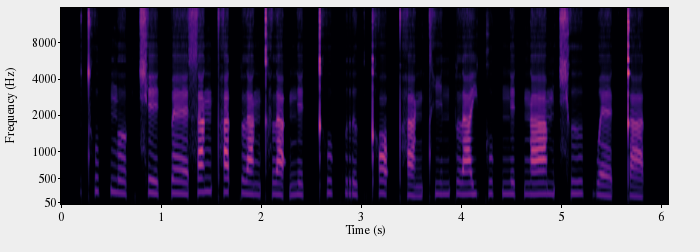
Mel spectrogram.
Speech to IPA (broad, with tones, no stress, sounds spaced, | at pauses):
tʰ u˦˥ k̚ ŋ ɤː˨˩ k̚ t͡ɕʰ eː˨˩ k̚ p ɛː˨˩ s a˥˩ ŋ pʰ a˥˩ t̚ p l a˨˩ ŋ kʰ l a˨˩ ʔ ŋ e˨˩ k̚ tʰ u˦˥ k̚ r ɯ˨˩ k̚ tʰ ɔ˥˩ ʔ pʰ a˩˦ ŋ tʰ i˦˥ n p l a˥˩ j k u˥˩ k̚ ŋ e˥˩ k̚ ŋ aː˥˩ m t͡ɕʰ ɯː˥˩ k̚ w ɛː˨˩ k̚ t a˨˩ t̚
